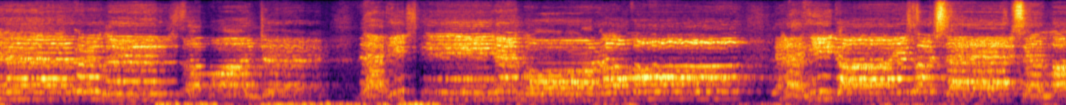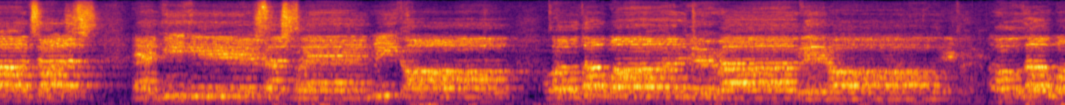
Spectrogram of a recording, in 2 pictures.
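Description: Youth group singing a chorus together, in sung phrases broken by short pauses about ten, sixteen and twenty-one seconds in.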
